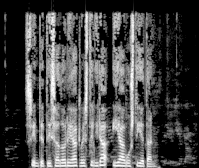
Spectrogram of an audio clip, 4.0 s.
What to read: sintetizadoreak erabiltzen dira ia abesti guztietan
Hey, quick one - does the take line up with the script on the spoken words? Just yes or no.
no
